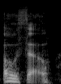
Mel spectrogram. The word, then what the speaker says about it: Otho: I was like, okay, it's Otho. I should start saying Otho.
